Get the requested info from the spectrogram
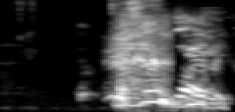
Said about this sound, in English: So, I'm going to sneeze.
